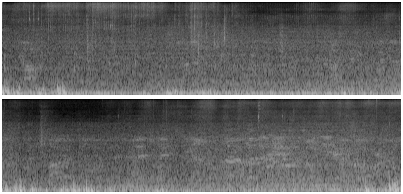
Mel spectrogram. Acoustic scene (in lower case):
residential area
